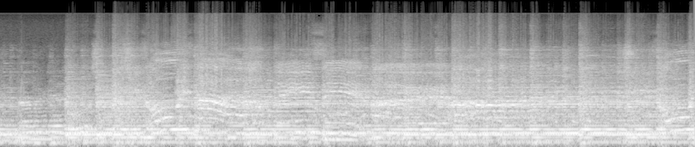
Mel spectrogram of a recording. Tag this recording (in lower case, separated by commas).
music, singing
